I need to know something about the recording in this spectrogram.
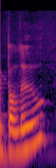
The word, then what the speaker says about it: Balough: Is it Gary Balough?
